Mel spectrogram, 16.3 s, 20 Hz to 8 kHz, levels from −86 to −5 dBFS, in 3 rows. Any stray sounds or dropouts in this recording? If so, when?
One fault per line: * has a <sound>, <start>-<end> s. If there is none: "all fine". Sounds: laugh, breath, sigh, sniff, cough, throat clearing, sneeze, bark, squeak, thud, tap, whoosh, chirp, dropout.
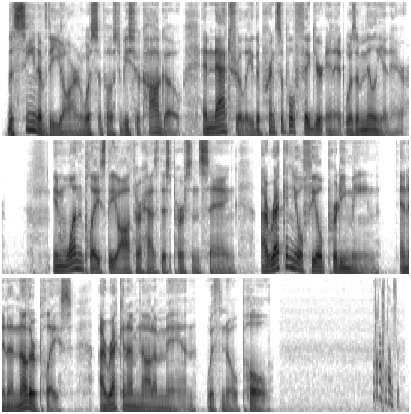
* has a chirp, 15.8-16.2 s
